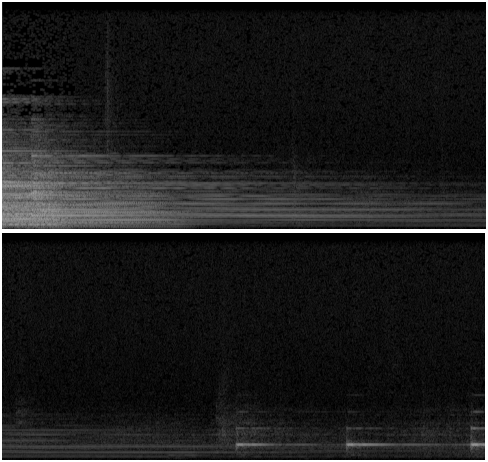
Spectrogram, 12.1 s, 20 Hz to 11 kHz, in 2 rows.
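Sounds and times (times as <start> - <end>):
piano chord ringing: 0.0 - 12.0
piano note struck: 0.0 - 12.0.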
